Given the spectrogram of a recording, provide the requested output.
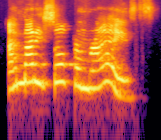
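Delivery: high, slow imitated introduction; imitating the lady's introduction; introducing herself. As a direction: mimic her cheerful self-introduction. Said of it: "she goes".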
